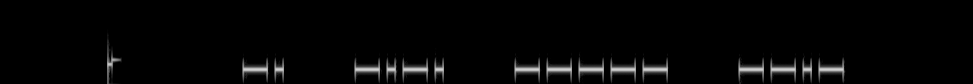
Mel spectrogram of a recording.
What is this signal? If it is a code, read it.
Morse code, heard as a keyed tone, about 15 wpm, spaced as for 9 wpm, 700 Hz. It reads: NC0Q
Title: USA Call Signs - 4 Characters - 3x Character Spacing - 15wpm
